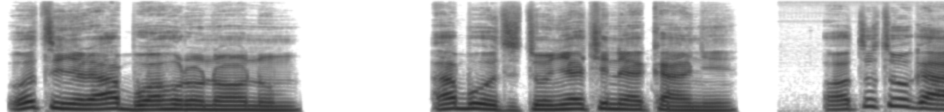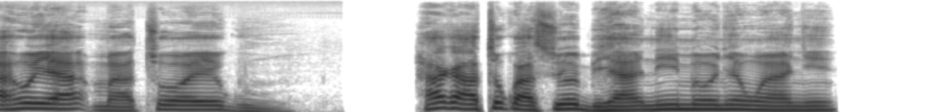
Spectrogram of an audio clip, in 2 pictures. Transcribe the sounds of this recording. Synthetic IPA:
o˦ti˨ɲe˨ɾe˨a˦bʊ˨ɔ˦ɦʊ˦ɾʊ˦nɔ˦nʊ˦m̩˦ | a˦bʊ˨o˨t̬u˨to˨ɲe˦t͡ʃi˦ne˦ka˨a˨ɲɪ˦ | ɔ˨tʊ˦tʊ˦ɡa˨a˨ɦʊ˦ja˦ma˨tʊ˦ɔ˦e˦ɡʷṵ˨ŋ̩˨ | ha˦ɡa˨a˨tʊ˦kʷa˨si˦o˦bi˨ɦa˦ni˦me˦o˦ɲe˦ŋʷa˨ɲɪ˦

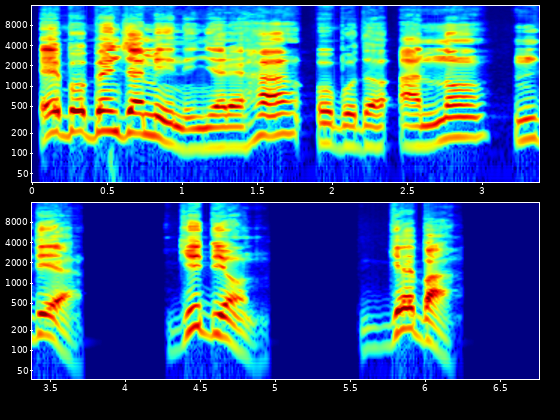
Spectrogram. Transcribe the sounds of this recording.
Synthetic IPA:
e˦bʊ˦be˦n̩˦d͡ʒa˦mi˨n̩˨ɲe˨ɾe˨ɦa˦o˨bo˨do˨a˨nɔ˦ | n̩˦dɪ˦a̰˨ | ɡi˦bi˨ɔ̰˨n̩˨ | ɡe˦ba̰˨

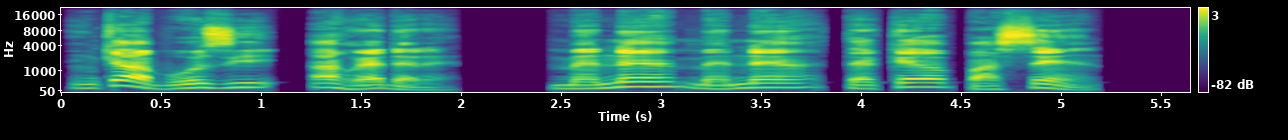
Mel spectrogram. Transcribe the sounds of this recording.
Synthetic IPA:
ŋ̩˨ka˦a˨bʊ˨o˦zi˦ | a˦ɦʊ˨e˦dḛ˨ɾḛ˨ | me˨ne˦me˨ne˦te˨ke˦pa˨se˦˨n˨

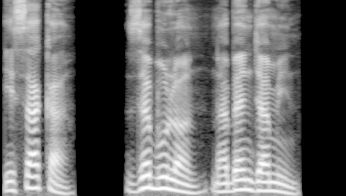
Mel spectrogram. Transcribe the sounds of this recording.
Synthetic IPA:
i˨sa˦ka˨ | ze˦bu˦lɔ˨nːa˨be˦n˦d͡ʒa˦mi˨n˨

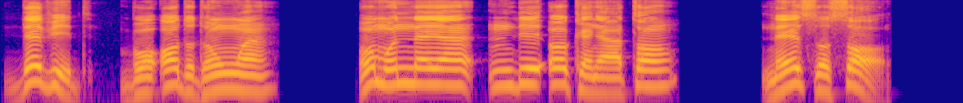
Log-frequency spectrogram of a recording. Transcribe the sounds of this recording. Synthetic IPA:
de˦vi˨d | bʊ˨ʔɔ˦dʊ˨dʊ˨˦ŋʷa˦ | ʊ˦mʊ˨n̩˦ne˦ja˦n̩˦dɪ˦ʔo˦ke˨ɲa˨a˨tɔ˦ | ne˨e˦so˨sɔ̰˦˨l

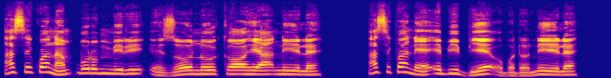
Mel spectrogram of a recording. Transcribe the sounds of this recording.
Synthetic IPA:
a˦sɪ˦kʷa˦na˨ŋ͡m̩˦k͡pʊ˦ɾʊ˦m̩˦mi˦ɾi˦ʔe˨zo˨o˦no˦kɔ˦ɦja˦niː˦le˦ | a˦sɪ˦kʷa˦ne˨e˦bi˦bi˨e˦o˨bo˨do˨niː˦le˦

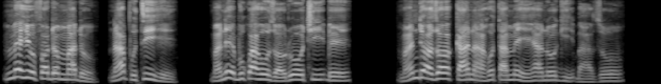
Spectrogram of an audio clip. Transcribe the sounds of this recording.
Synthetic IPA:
m̩˦me˦ɦɪ˦ʊ˨fɔ˦dʊ˦m̩˦ma˦dʊ̰˨na˨a˦pʊ˨ti˦ɦḛ˨ | ma˨ne˦˨bu˦kʷa˦ɦʊ˦zɔ˨ɾu˦o˦t͡ʃi˦i˦k͡pe˦ | ma˨n̩˦dɪ˦ɔ˨zɔ˦ka˨a˦na˨a˨ɦʊ˦ta˦m̩˦me˦ɦi˨ɦa˦no˦ɡi˨k͡pa̰˨a̰˨zʊ˦

